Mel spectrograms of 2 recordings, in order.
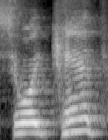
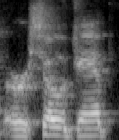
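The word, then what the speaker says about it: Xaocanth: S4, the Lost Caverns of, now it's pronounced two different ways, Soy Canth or Soy Janth.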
